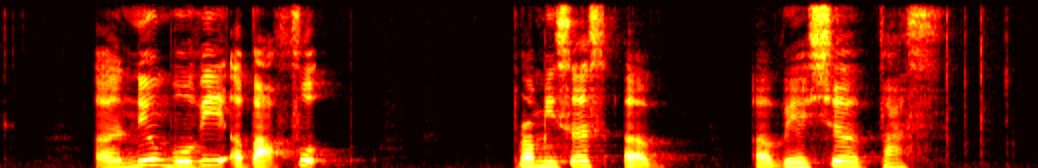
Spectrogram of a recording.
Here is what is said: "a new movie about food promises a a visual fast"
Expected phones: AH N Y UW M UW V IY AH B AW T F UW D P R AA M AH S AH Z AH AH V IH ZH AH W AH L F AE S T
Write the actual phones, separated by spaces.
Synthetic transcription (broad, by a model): AH N Y UW M UW V IY AH B AW T F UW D P R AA M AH S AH S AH AH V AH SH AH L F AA S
